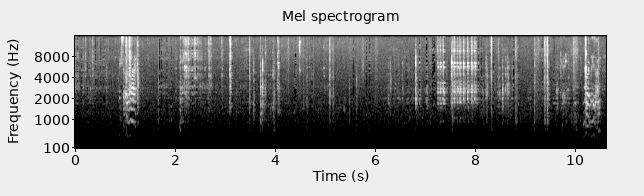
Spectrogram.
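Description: Clicks, scrapes and short squeaks of a steel band saw blade being worked onto the wheels of a benchtop band saw by hand.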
